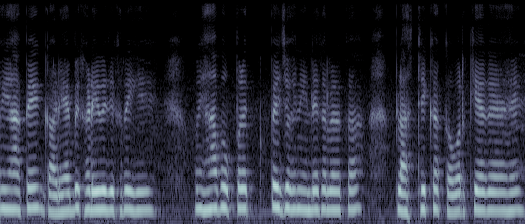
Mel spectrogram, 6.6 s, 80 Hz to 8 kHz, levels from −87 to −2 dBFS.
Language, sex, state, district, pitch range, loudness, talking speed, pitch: Hindi, female, Bihar, Kishanganj, 200-220 Hz, -29 LUFS, 235 wpm, 210 Hz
